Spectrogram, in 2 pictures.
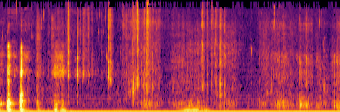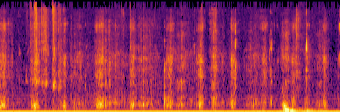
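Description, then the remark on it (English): Crisp crunching of an Oreo cookie being bitten and chewed, with sharp bites at the start and near the end and steady crackly chewing in between, no talking. “It tastes pretty normal, but it's really crunchy. It's a really crunchy Oreo.”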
